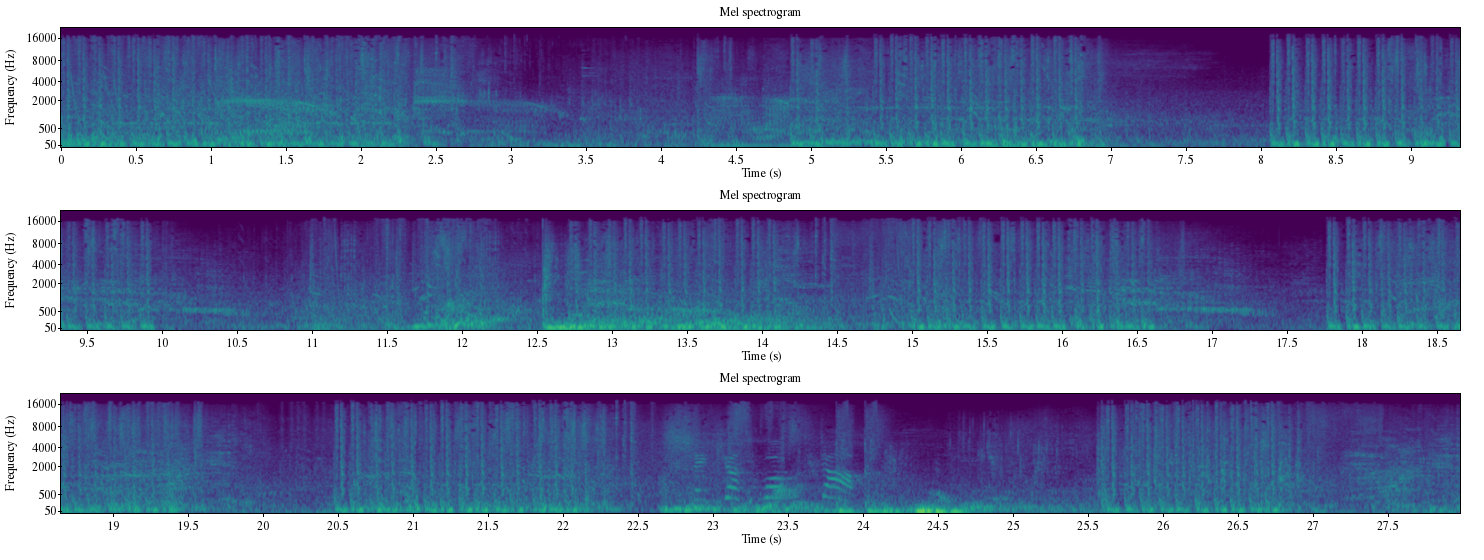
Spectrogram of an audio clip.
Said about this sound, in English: We're shooting up the spore pods, and I'm not entirely sure.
